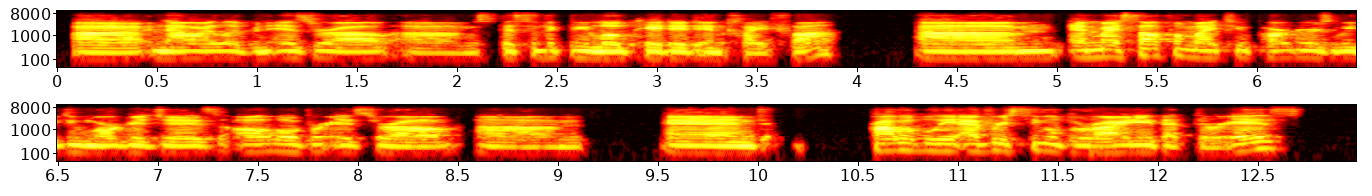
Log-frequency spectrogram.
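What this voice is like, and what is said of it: Chicago American accent. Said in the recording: “you can probably tell from my accent, I'm from Chicago.”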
